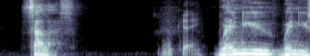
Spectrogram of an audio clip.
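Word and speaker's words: Sallaz: Salas.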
